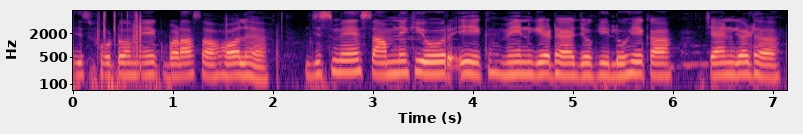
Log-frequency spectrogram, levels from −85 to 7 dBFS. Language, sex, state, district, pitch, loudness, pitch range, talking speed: Hindi, male, Jharkhand, Garhwa, 180 Hz, -17 LUFS, 170-185 Hz, 195 wpm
